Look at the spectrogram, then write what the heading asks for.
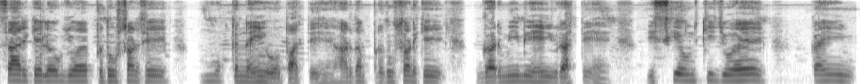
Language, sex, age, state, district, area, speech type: Hindi, male, 45-60, Uttar Pradesh, Jaunpur, rural, spontaneous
